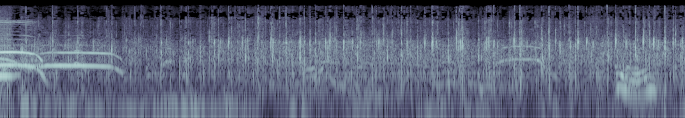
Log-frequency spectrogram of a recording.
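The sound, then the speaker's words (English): An audience at an event for the film Hitman breaks into applause for Richard Linklater: dense, steady clapping that holds for several seconds, opening with a few high whoops and cheers before settling into an even patter. “A round of applause.”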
